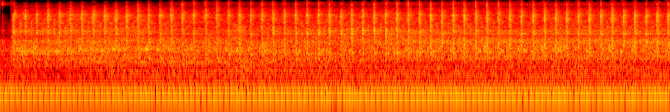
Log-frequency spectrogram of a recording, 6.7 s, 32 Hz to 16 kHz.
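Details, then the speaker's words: Polaris RZR freshly built engine that had locked up, freed and run on Lucas oil; about 30 minutes runtime, hot, brass found in drained oil: heavy steady knock roughly three per second over low idle drone; spun rod bearing. "Still knocking like crazy, but it's still running. I am completely impressed that it's still running this long."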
